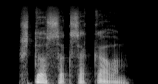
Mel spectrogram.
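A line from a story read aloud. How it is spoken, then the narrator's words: Quiet question. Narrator (Russian): Иван негромко спросил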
